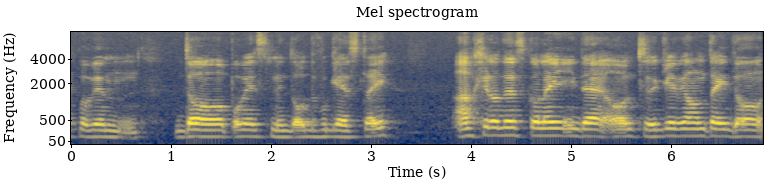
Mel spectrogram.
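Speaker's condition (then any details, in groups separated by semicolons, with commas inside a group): Cerebral palsy; uses wheelchair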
